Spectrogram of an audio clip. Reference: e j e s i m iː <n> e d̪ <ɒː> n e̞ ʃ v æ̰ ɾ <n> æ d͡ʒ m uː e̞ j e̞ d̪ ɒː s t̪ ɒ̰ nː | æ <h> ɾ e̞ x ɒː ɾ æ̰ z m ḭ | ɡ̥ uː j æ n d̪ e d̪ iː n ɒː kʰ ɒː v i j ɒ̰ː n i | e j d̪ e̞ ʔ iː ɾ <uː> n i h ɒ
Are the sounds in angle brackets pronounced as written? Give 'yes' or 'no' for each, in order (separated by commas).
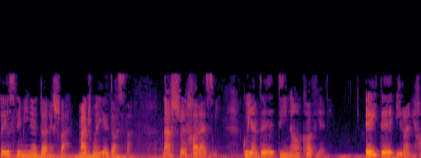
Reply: yes, yes, no, no, no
